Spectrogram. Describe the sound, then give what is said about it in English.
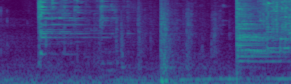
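A glass window shatters in a series of sharp, bright crashes, three bursts within a second and a half, loud, with tinkling debris and no voices. “aimed his crossbow at the broken window as four more bashers forced themselves through the broken glass.”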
